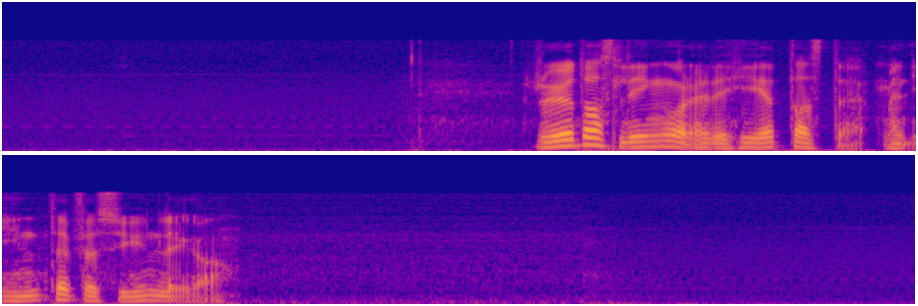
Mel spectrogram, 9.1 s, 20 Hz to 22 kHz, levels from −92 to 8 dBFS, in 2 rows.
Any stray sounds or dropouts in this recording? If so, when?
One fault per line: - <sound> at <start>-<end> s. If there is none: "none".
none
